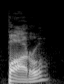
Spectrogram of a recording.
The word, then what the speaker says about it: Паро: Называется она «Паро». Именно правильно я поставил ударение на первый слог.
